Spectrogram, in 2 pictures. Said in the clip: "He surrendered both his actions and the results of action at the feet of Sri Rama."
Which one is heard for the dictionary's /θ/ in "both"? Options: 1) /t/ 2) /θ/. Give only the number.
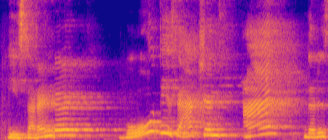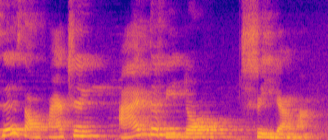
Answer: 1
